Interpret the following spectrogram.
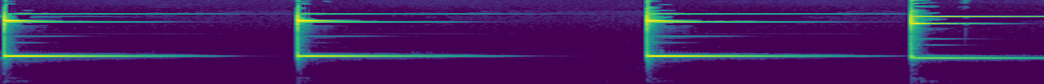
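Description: Eight-bar children's metal-bar xylophone (metallophone) struck with a ball-headed mallet, one note at a time at a slow pace. The same bar rings three times, about two seconds apart, and a bar a step lower sounds near the end. Each note is a clear bell-like ping that dies away within about a second.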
